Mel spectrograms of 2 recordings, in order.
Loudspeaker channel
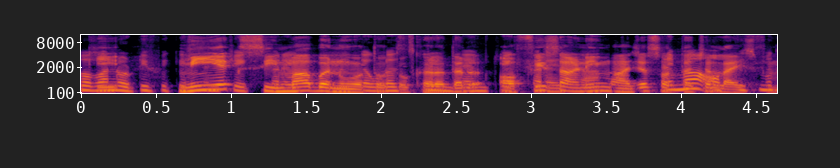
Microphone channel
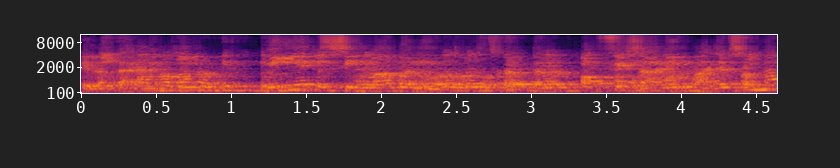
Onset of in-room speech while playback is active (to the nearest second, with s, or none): none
